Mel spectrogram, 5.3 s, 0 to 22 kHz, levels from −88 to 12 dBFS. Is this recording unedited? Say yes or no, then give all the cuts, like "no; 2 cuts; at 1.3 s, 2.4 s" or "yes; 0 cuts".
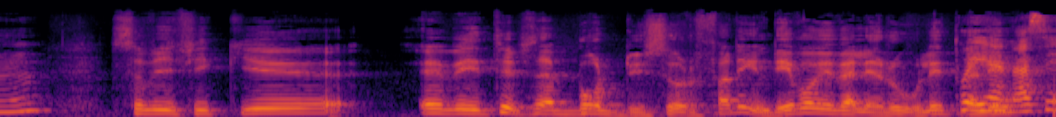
yes; 0 cuts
